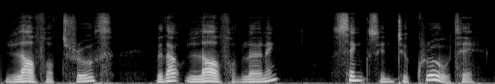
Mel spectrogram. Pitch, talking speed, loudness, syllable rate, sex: 135 Hz, 120 wpm, -18 LUFS, 3.7 syllables/s, male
